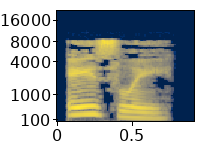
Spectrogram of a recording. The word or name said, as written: aisly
